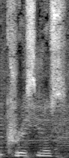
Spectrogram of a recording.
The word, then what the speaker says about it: Christmas: Mais Christmas, sans prononcer le T.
